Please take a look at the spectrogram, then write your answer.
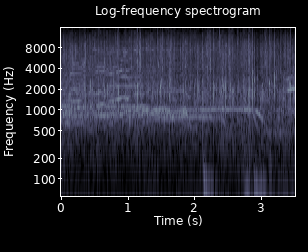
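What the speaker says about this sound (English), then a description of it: "One more round of applause for Mr. Paul Pugh" Graduation ceremony audience applauding and cheering for an honored student, a dense steady wash of clapping with shouts and whistles on top throughout.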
